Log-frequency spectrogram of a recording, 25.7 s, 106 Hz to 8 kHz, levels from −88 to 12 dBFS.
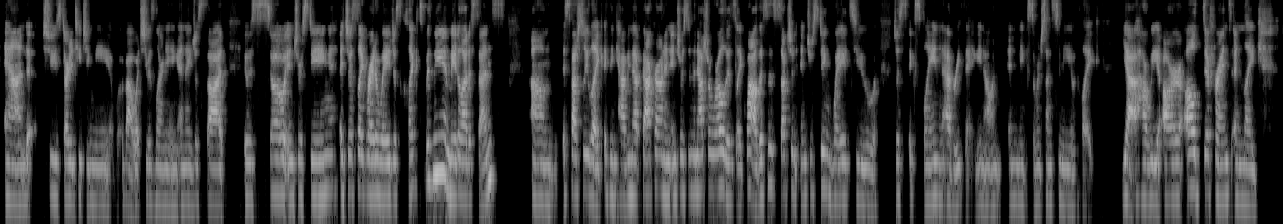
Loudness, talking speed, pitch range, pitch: -25 LUFS, 190 wpm, 170-210 Hz, 185 Hz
